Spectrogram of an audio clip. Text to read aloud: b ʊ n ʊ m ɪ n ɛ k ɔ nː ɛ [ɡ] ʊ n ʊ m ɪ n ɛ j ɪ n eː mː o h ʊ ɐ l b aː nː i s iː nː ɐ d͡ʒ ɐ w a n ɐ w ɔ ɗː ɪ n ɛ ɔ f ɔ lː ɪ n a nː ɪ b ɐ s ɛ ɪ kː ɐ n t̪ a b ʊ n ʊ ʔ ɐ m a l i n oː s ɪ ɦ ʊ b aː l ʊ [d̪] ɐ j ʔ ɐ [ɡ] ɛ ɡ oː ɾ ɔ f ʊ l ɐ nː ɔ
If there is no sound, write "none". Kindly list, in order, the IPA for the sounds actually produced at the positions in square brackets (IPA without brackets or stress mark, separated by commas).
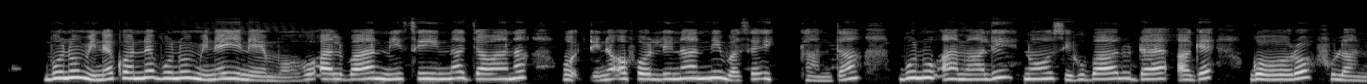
b, d̪, ɡ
